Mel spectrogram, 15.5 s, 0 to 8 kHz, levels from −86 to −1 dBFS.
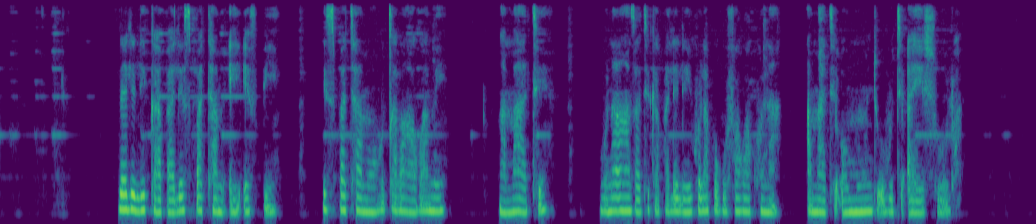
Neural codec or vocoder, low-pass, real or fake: none; 7.2 kHz; real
